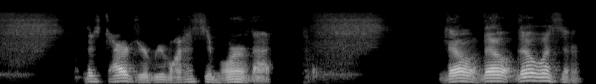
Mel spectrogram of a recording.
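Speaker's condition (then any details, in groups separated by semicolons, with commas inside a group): Ullrich congenital muscular dystrophy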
